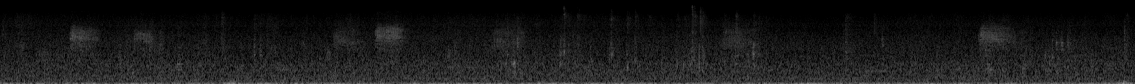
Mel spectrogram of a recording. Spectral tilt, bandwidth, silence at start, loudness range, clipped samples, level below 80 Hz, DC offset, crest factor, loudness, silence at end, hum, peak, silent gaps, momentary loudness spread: -2.5 dB/octave; 16.5 kHz; 0 s; 1 LU; under 0.1%; -50 dBFS; under 0.1%; 16 dB; -45 LUFS; 0 s; none; -26 dBFS; none; 5 LU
